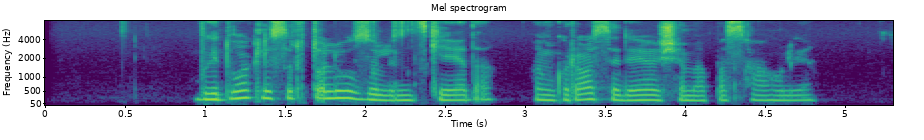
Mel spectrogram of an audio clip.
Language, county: Lithuanian, Vilnius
